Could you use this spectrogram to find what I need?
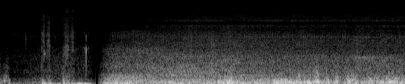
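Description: Wind rushes past as a bicycle rides along outdoors.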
